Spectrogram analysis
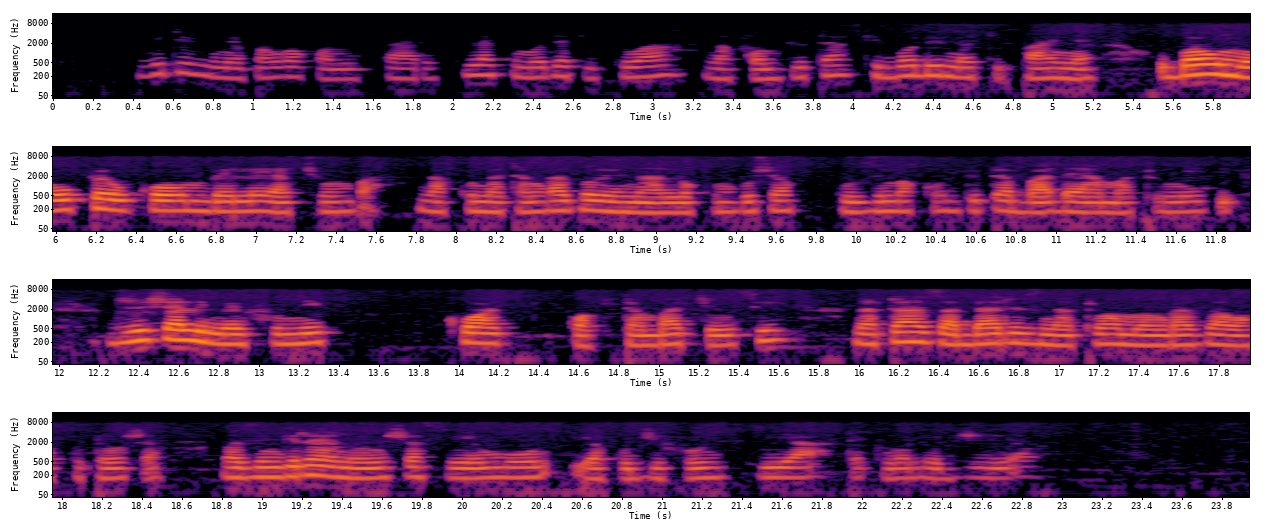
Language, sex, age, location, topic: Swahili, female, 18-24, Nairobi, education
